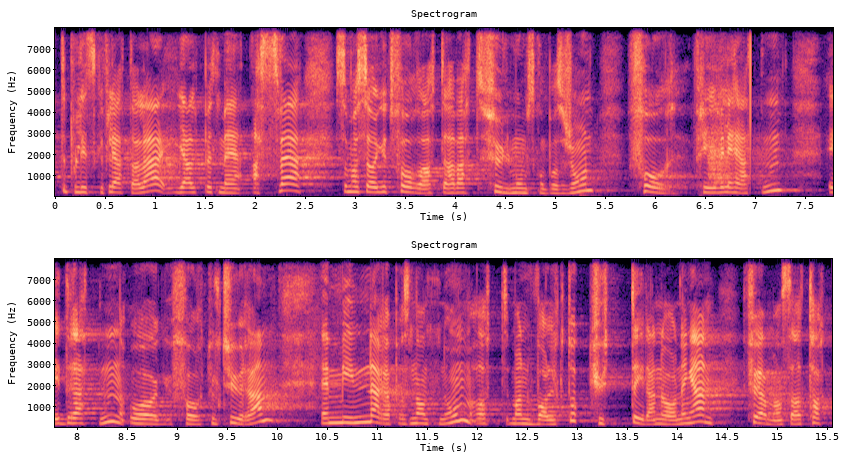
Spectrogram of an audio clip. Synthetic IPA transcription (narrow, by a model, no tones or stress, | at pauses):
t̪ːəpʰʊliːt̪ɪ̥skəfleːʁt̪ʰɑləjɛlpət̪mɛʔɛsʋeːsɔmhɑsœɾɡət̪fɔʁɑt̪̚d̪ɛhɑɾʋæʁt̪fʉlmʊmskʰʊmpʊs̬ɪʂuːn | fɔʁfʁiːʋɪlɪheːt̪n̩ | ɪd̪ɾɛt̪n̩oːɡfɔʁkʰʉlt̪ʰʉːʁənmɪnːəɾɛpɾəsn̩t̪ɑnt̪n̩ɔmɑt̪mɑnʋɑlkt̪əɔkʰʉt̪ːəɪd̪ɛnːəɔɾnɪŋənføːʁmɑnsɑt̪ʰɑk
